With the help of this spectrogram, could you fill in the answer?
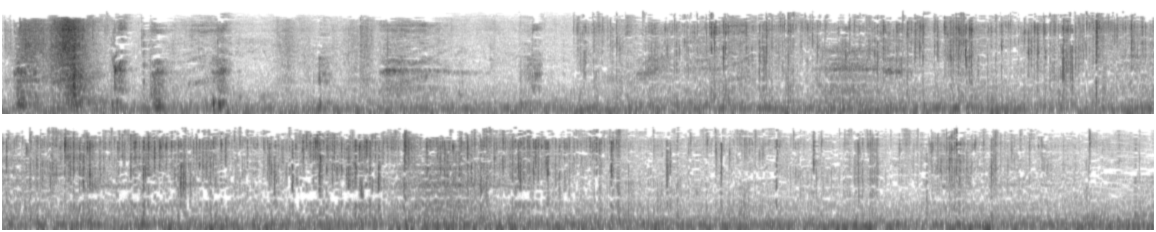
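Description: A steady stream of liquid pours out of a can as it is slowly tipped until empty, splashing and gurgling continuously for several seconds after a brief sharp clink at the start.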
